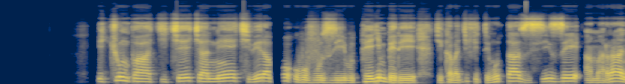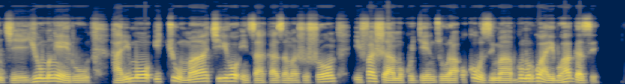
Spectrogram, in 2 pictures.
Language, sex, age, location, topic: Kinyarwanda, male, 25-35, Kigali, health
